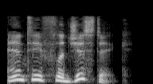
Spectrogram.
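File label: "antiphlogistic", British English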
